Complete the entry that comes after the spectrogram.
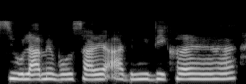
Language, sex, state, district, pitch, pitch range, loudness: Hindi, female, Bihar, Muzaffarpur, 245 Hz, 235-250 Hz, -16 LUFS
